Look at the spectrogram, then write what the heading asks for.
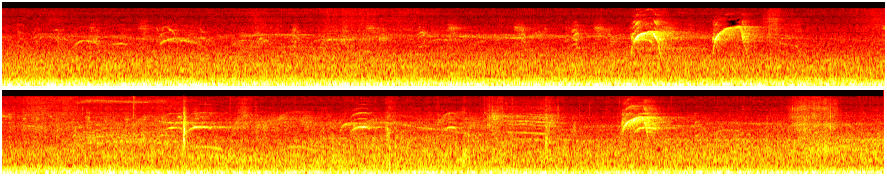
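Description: Small birds calling in short, high chirps every second or so, the clearest a little after three seconds in and again near the end, over a steady low outdoor rumble.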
